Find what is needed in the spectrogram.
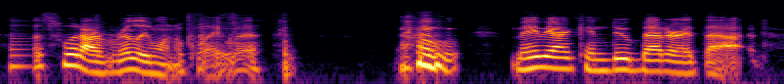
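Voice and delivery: normal talking voice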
